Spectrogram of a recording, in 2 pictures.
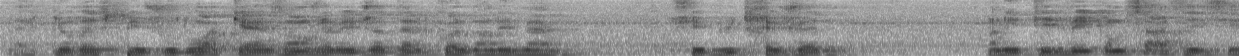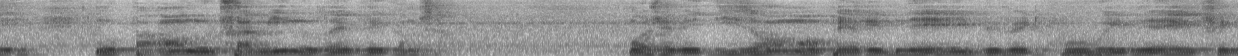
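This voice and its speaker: Over noticeable background noise, a man speaks flatly and monotonously at a fairly quick pace, with long, frequent pauses. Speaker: churchgoer giving testimony. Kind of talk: testimony. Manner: halting.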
